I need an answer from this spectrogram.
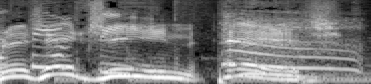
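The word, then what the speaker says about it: Regé-Jean Page: Rajay Jean Page.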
